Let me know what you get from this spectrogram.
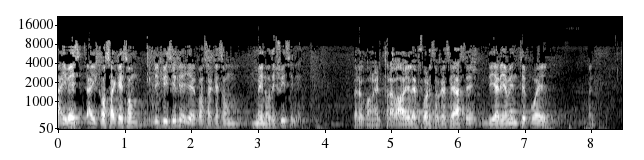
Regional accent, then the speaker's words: Ubrique, Andalusia, Spain; Aunque mis padres no eran de aquí, de Ubrique, pero yo soy, he nacido y me he criado aquí en Ubrique.

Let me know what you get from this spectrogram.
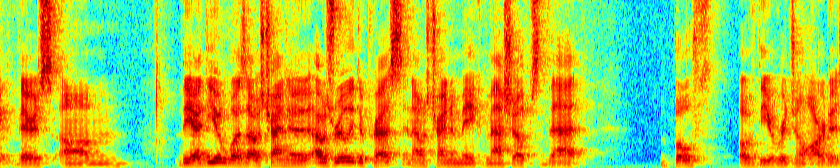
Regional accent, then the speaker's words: Bethlehem, Pennsylvania, United States; Well, I'm not from Jersey. I'm from Bethlehem, Pennsylvania

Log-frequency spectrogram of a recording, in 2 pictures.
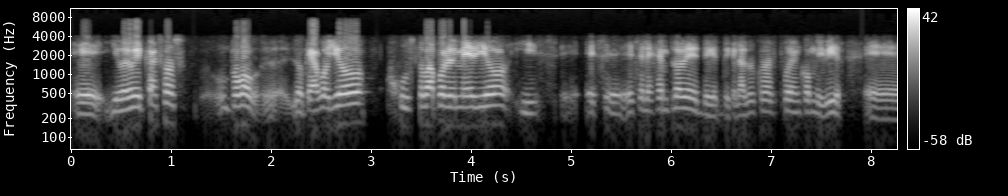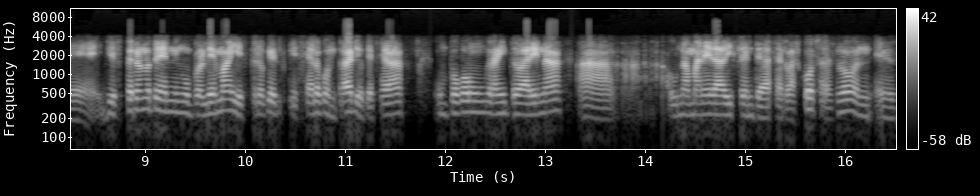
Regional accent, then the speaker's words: Madrid, Community of Madrid, Spain; yo tengo otro grupo aparte de … que somos de Madrid

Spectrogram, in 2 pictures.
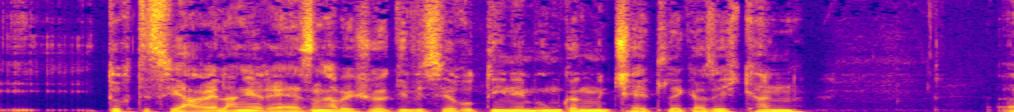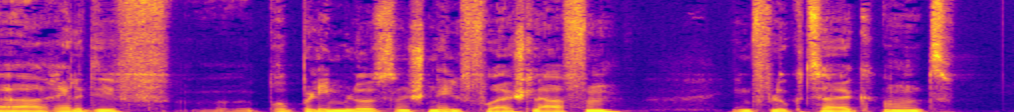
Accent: United States; Ich bin Amerikanerin und habe einen europäischen Nachnamen.

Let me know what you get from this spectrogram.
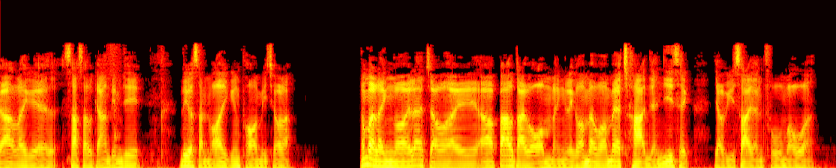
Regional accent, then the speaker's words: Hong Kong; 唔使同我哋香港人争嘅女嘅

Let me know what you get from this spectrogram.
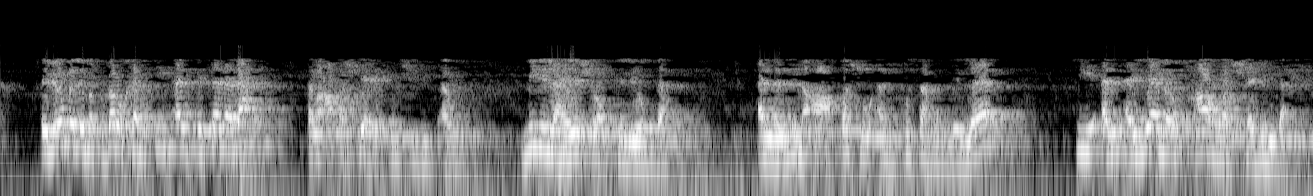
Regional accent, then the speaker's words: Egypt; حتى احنا مصريين بنقول رمضان كريم

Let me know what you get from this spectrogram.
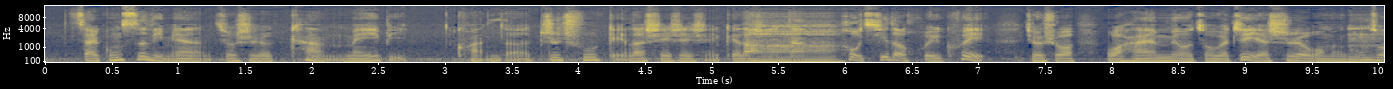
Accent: Huzhou, Zhejiang, China; 我是来自浙江湖州的

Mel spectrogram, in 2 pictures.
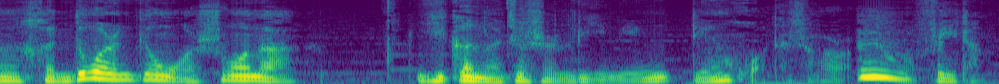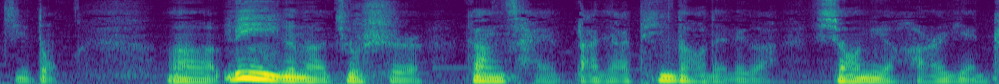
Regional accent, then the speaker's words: China; 我觉得奥运会呢，给我们中国人带来的这种记忆是永远磨灭不了的

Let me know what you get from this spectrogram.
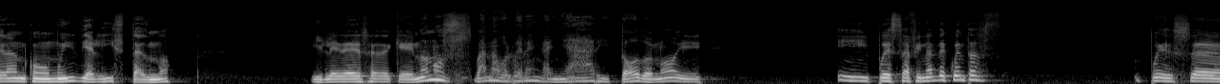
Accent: Mexico; yo soy mexicano y pues mis compatriotas son mexicanos.

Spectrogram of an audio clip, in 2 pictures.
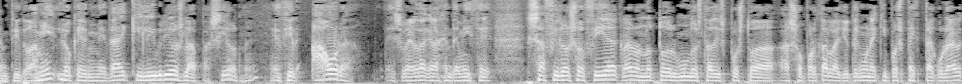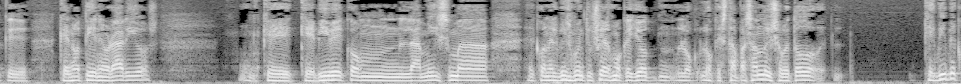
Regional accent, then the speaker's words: Spain; yo me considero un patriota, me considero español

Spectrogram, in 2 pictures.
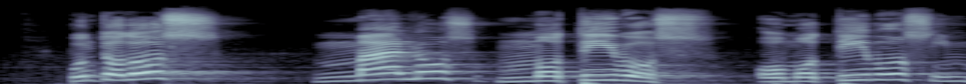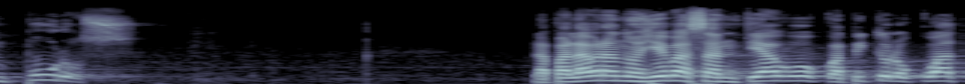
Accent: South Korea; Spanish is a second language; now in Mexico; Aquí en México es fácil, ¿no?, relacionarlo rápido con la iglesia tradicional. Pues en mi país también, en Corea, pues están budas por todos lados.

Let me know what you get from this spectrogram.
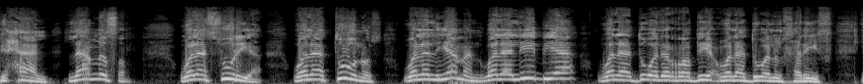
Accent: Jordan; بمعنى يعني في بلدنا الأردن نحن لا نريد أن نبعد إلى مصر

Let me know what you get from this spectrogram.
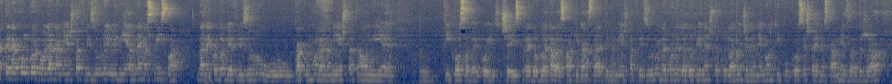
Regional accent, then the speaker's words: Split, Split-Dalmatia County, Croatia; Ja sam iz Splita, tako da sam radila u Splitu dugo godina.

